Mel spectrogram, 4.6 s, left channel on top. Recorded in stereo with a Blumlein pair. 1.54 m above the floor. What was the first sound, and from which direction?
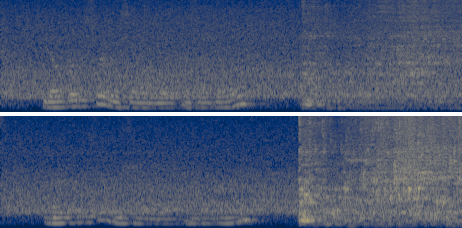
A man speaking, 35° left.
